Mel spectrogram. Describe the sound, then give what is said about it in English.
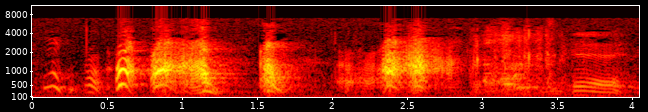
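A dog wagging its tail lets out several short barks in quick bursts, then trails off into a high, wavering whimper near the end. “The dog's wagging his tail.”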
